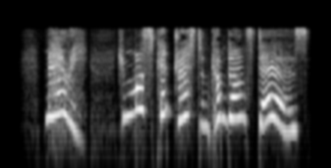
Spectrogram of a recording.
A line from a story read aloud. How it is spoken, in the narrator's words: exclaimed Lydia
